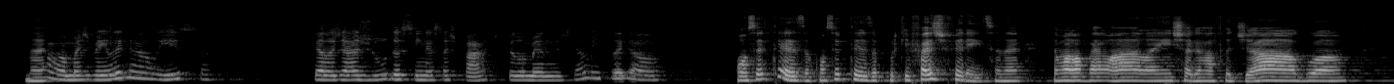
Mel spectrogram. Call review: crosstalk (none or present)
none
